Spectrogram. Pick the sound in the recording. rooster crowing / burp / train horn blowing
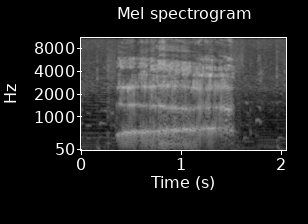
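burp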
